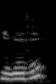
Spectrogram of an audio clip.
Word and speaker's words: Louisville: It's pronounced Louisville, and it's pronounced Bellarmine.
